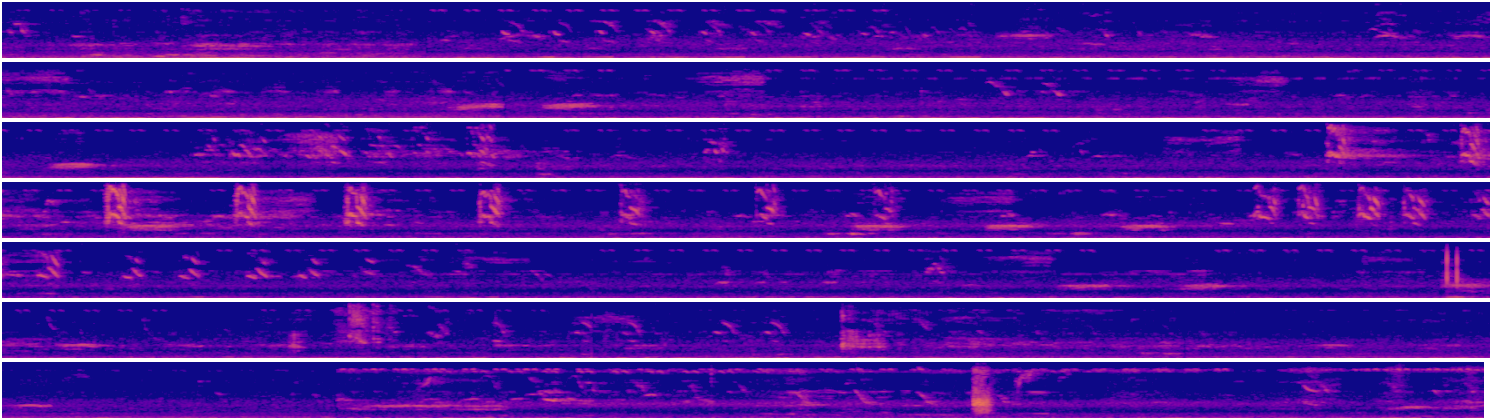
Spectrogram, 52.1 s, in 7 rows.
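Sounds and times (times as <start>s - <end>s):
faint low background noise: 0.0s - 52.0s
birds chirping: 20.1s - 52.0s.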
